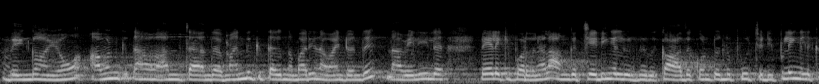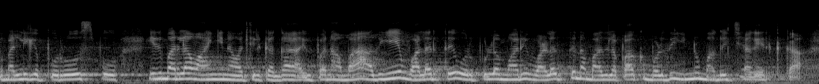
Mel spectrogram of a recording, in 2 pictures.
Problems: constant background noise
